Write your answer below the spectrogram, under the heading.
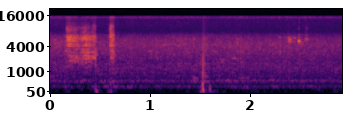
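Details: Asian honey bees (Apis cerana) in a home hive box: a faint, steady low hum of massed wings, broken by a few soft knocks and thumps.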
